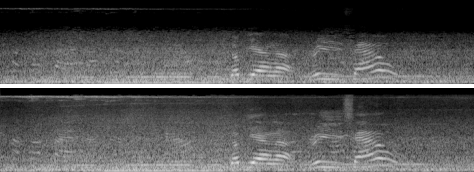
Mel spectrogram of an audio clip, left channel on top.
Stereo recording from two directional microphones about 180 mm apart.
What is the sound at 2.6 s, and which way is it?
Speech, 25° right (ahead or behind).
